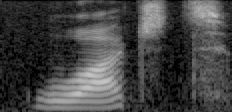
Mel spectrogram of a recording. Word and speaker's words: watched: We have here watched, watched with a T.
